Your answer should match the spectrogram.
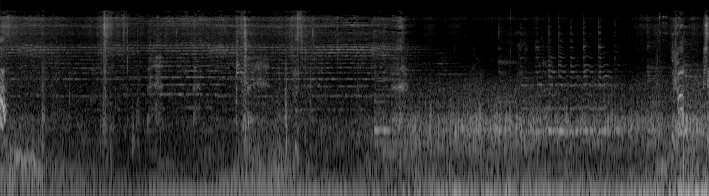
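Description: Dramatic film score over a low rumble that grows steadily louder, with a few sharp strikes in the first half.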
